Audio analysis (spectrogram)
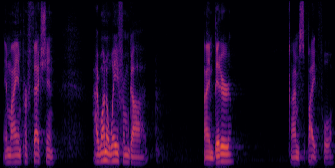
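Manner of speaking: soft, low, intimate admission; quiet confession. Real, not acted. Preacher confessing his own failings to the church, soft and low.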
